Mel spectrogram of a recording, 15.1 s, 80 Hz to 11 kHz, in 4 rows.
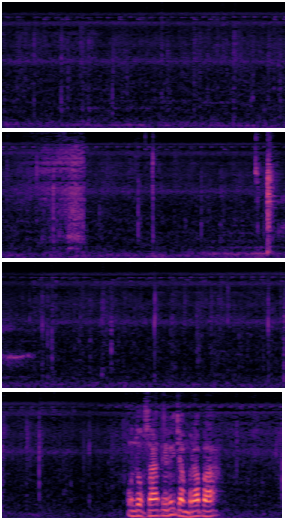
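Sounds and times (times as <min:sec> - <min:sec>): person slurping coffee: 0:04.2 - 0:05.0.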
